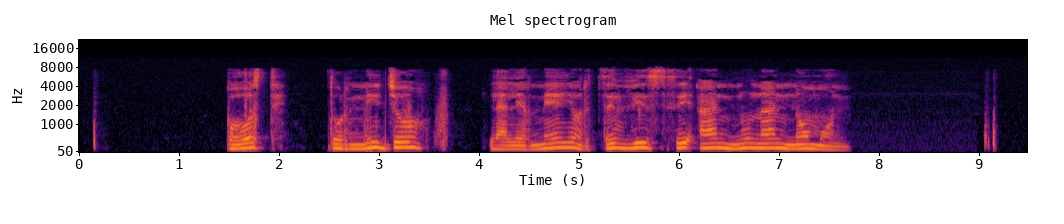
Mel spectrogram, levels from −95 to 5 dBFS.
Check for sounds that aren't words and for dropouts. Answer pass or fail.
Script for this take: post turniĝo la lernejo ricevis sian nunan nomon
pass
